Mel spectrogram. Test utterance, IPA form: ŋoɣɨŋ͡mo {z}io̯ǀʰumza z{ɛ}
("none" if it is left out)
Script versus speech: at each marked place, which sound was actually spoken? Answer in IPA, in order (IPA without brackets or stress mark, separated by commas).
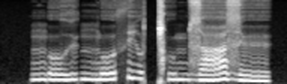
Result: θ, ɘ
